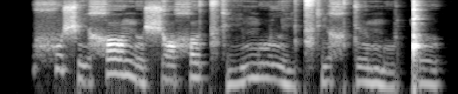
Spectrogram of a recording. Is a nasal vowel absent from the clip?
yes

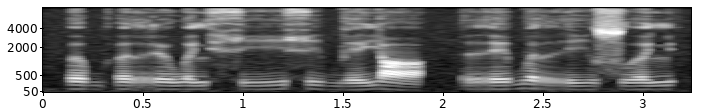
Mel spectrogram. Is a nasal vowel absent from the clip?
yes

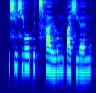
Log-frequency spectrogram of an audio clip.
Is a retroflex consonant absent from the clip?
no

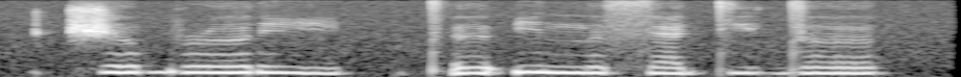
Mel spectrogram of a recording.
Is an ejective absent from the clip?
no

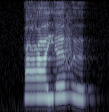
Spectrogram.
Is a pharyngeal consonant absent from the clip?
no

